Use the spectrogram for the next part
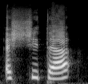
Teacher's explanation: شین پہ تشدید ہے، 2 حرف کے برابر ہم شین کو پڑھیں گے، کیونکہ تشدید کی اصلیت 2 حرف ہوتی ہے.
